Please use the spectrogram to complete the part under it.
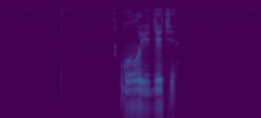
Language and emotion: Russian, neutral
